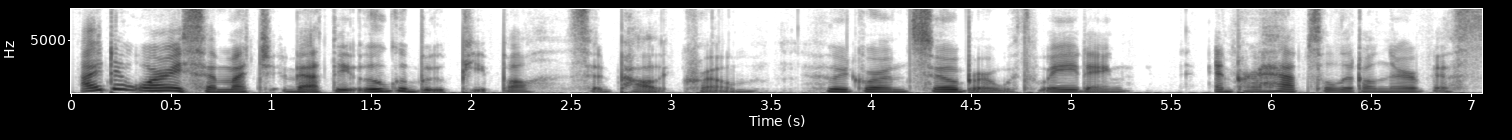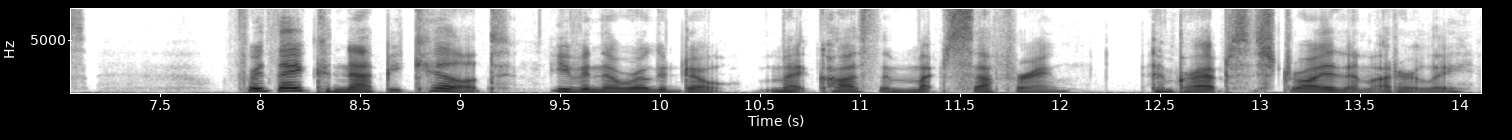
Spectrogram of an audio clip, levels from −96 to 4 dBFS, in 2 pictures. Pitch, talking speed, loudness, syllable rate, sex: 185 Hz, 175 wpm, -21 LUFS, 5.4 syllables/s, female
